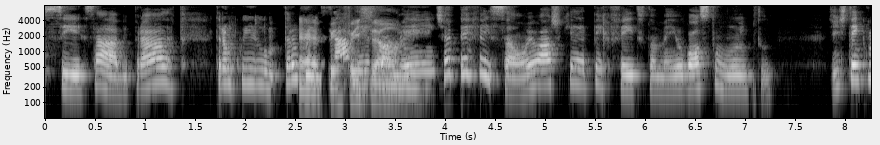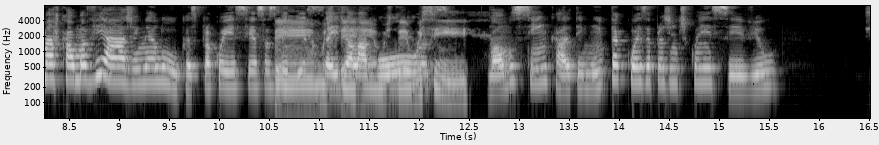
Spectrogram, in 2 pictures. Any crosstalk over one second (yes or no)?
yes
